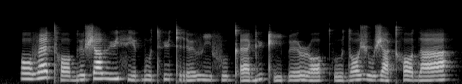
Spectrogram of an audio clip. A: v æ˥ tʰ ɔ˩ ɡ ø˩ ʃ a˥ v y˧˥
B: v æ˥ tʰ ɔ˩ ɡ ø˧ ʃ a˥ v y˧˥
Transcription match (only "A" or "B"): B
